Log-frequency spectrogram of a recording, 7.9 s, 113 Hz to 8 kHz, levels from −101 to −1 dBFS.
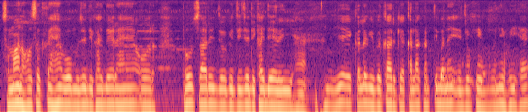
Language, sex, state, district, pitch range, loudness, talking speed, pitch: Hindi, male, Rajasthan, Bikaner, 135-145 Hz, -17 LUFS, 255 wpm, 140 Hz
